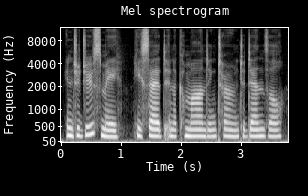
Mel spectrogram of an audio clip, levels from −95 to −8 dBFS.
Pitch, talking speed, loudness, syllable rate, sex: 205 Hz, 160 wpm, -17 LUFS, 4.6 syllables/s, female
